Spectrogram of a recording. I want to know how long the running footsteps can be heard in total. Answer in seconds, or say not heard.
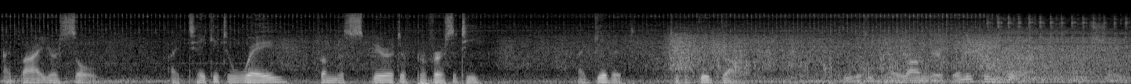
not heard.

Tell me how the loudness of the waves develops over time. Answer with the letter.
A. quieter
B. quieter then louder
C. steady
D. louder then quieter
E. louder
E.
